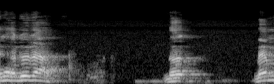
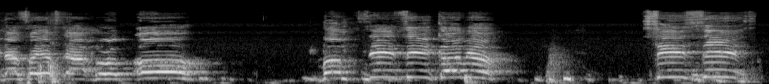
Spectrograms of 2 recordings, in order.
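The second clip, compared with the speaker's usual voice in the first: shouting; 6 semitones higher, slower than usual. Real, not acted. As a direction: yell it out, getting higher. Shouting, rising.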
